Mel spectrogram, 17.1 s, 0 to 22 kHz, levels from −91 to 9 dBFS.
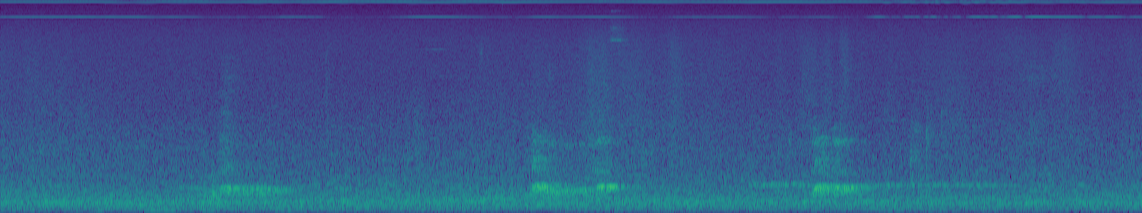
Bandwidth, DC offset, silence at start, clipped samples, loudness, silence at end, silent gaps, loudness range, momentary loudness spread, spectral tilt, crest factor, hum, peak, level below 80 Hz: over 20 kHz; under 0.1%; 0 s; under 0.1%; -37 LUFS; 0 s; none; 5 LU; 8 LU; -5 dB/octave; 18 dB; none; -18 dBFS; -60 dBFS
